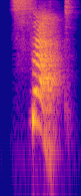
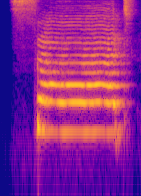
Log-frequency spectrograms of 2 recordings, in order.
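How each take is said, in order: First: The word is said quickly and smoothly. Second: The word is stretched out slowly.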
